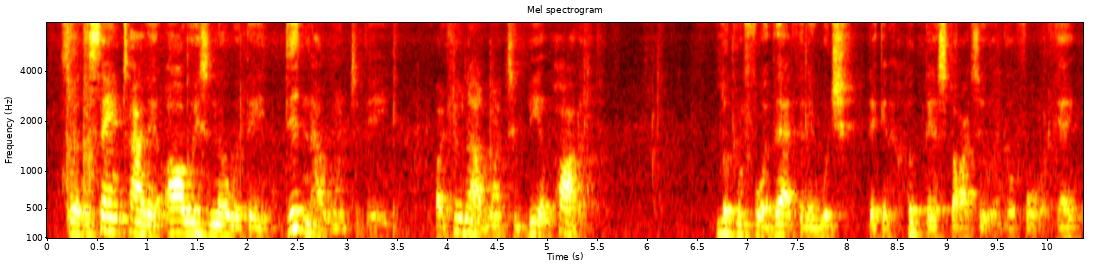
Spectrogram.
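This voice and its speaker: A man with a fairly high pitch and an American accent talks with lively intonation at a moderate pace. Audible room echo and noticeable background noise accompany him. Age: 50s. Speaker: nonprofit trustee. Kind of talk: speech to an audience.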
